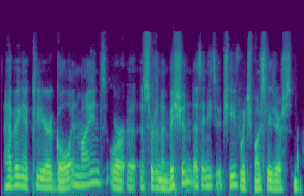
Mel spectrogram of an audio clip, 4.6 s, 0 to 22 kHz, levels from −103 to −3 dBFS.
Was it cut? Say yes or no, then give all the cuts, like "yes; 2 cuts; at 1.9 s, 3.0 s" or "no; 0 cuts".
no; 0 cuts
